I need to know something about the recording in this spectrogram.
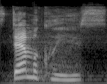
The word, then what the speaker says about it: Damocles: it please damn mcleese it's like hercules with a d democles damocles damocles damn eques sort of democracy it rhymes with socrates the sophocles or the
